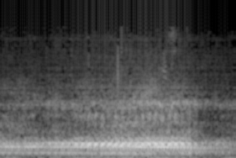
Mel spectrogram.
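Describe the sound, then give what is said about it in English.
Airplane motors droning from a plane with stuck landing gear, a steady low rumble that swells through the middle and eases near the end, heard alone without voices. “Airplane motors.”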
